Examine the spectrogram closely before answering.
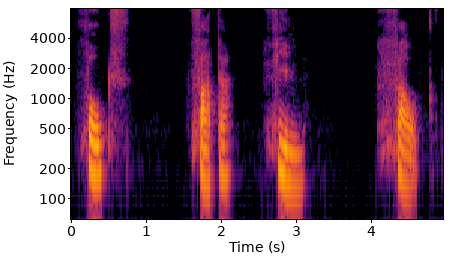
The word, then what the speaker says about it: Vater: No alemão, o V não se lê V, se lê Fal. Tá entre aspas aí a pronúncia, Fal, exatamente isso. Como na palavra Volks. E aí vocês lembram Volkswagen, né?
